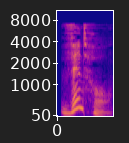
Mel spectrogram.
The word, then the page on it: venthole: British English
